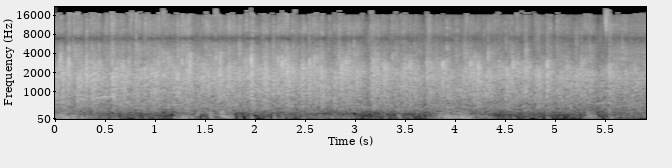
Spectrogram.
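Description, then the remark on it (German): A crowd applauds steadily, giving their neighbours a round of applause at the speaker's request: dense clapping from many hands at a fairly loud, even level for several seconds with no voices rising above it. “Und jetzt gib bitte mal deinem Nachbarn einen Applaus, weil der vielleicht schon ultra Jesusmäßig drauf ist und es selber gar nicht merkt.”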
